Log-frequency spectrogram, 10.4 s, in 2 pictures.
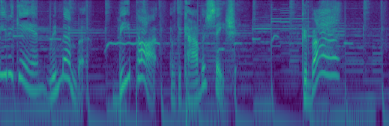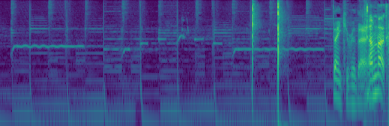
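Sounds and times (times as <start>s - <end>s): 
speech: 0.2s - 3.4s, 4.0s - 4.7s, 9.6s - 10.3s
hand clap: 8.5s - 9.3s, 10.0s - 10.3s.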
